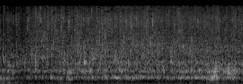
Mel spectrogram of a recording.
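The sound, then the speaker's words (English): A toilet flushing, a steady rush of water with a hissing, bright roar that holds evenly for a couple of seconds with no voices. “And I actually found, through my own experiments, that standing in front of the fridge when it was humming or flushing the toilet over and over again actually was neutralising the sound of the tinnitus.”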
